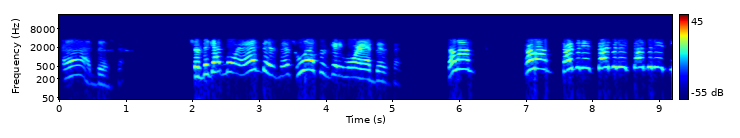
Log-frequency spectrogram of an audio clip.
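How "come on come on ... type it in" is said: much higher, eager coaxing of the chat; urging chat on. Real, not acted. Host pleads with his stream chat to type, eager and high. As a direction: egg them on to type, pitch climbing.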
